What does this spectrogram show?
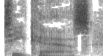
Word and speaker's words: TCAS: Traffic collision avoidance system, TCAS, pronounced TCAS, gives pilots a graphic on-screen representation of nearby aircraft.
